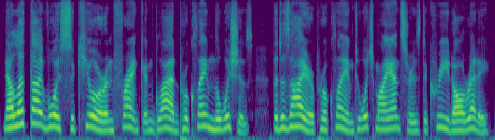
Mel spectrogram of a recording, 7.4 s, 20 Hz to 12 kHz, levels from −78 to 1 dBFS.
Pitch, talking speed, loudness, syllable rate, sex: 215 Hz, 180 wpm, -17 LUFS, 4.8 syllables/s, female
